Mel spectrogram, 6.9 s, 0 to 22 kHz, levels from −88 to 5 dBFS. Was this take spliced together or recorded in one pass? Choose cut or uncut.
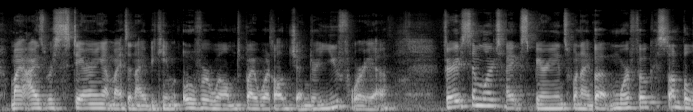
cut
